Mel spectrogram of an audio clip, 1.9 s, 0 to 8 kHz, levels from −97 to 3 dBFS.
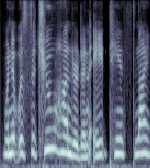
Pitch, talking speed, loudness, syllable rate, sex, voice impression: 255 Hz, 285 wpm, -15 LUFS, 6.2 syllables/s, female, feminine, adult-like, clear, slightly cute, slightly sincere, slightly lively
